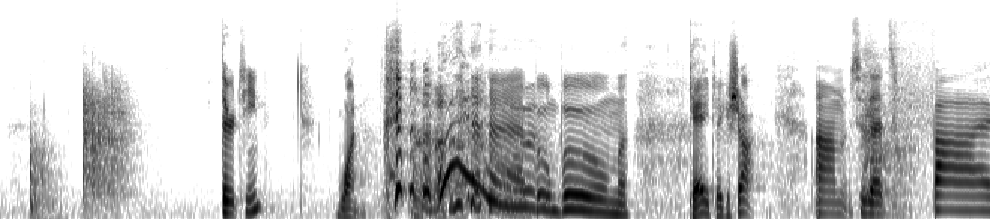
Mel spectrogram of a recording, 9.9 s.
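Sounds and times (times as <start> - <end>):
dice clattering across a table: 0.3 - 1.4
speech: 2.2 - 2.7, 3.4 - 9.8
laughter: 3.8 - 5.3.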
